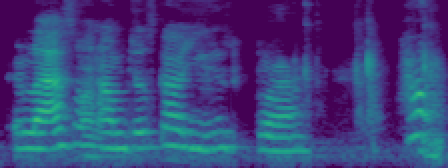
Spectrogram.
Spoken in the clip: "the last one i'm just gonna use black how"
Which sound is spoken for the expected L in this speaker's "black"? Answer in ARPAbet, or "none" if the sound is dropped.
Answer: none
